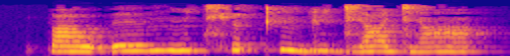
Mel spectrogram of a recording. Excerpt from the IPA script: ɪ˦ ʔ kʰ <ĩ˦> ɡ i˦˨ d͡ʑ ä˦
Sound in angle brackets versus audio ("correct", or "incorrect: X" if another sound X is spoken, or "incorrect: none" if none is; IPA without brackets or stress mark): incorrect: ĩ˦˨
